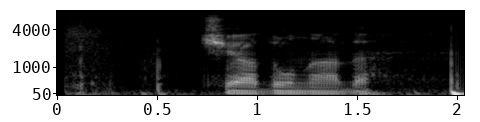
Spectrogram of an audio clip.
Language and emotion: Russian, neutral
